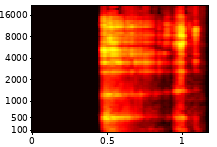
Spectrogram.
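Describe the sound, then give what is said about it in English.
A single throaty burp erupts after a moment of silence, loud at first and then trailing off with a short guttural tail. “That wasn't as good as my burp earlier.”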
